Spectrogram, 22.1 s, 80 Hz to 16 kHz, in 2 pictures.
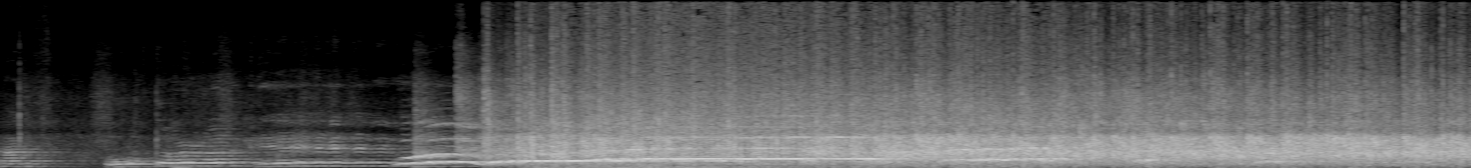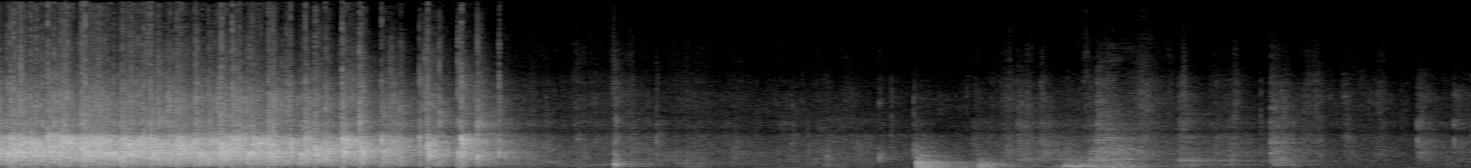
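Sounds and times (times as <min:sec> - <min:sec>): audience applauding: 0:03.4 - 0:15.1.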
